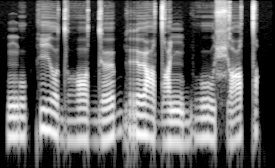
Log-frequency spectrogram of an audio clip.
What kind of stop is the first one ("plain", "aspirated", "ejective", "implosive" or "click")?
plain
